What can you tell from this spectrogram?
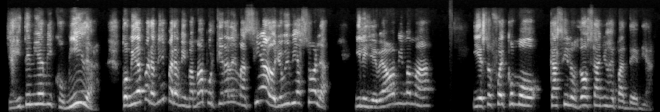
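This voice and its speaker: A Venezuelan woman, a radio host, telling her faith story in casual conversation and acting out the dialogue as she goes. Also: high voice. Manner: animated storyteller, acts out dialogue. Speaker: radio host, interview guest. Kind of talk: casual testimony chat.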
